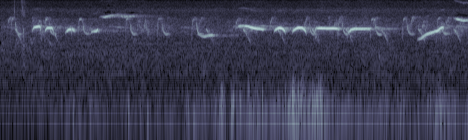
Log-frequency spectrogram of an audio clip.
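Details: Oriental magpie-robin singing a varied, high-pitched run of sweet whistles, slurs and trills, nearly continuous and changing phrase every moment, over low rural background rumble.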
